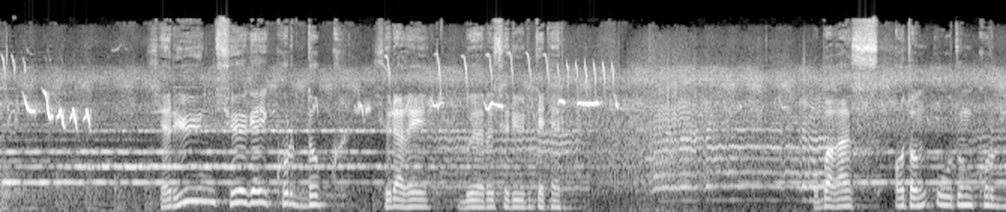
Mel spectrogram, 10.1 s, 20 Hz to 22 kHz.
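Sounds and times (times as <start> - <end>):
insect buzzing: 0.0 - 10.0.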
